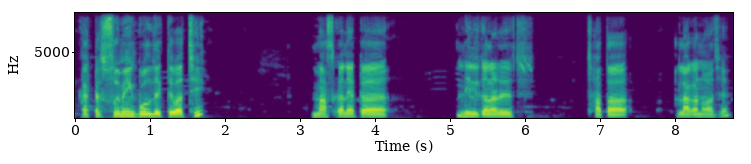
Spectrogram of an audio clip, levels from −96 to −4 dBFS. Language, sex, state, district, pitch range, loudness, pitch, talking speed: Bengali, male, West Bengal, Jalpaiguri, 150-235 Hz, -15 LUFS, 165 Hz, 90 wpm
